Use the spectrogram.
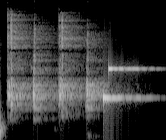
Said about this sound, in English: What are you fiddling with over there? No, I was making sure my phone wasn't like on loud or anything.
